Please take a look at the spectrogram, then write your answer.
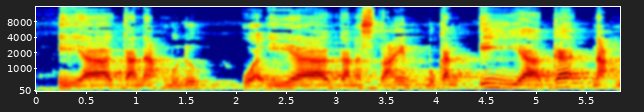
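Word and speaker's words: إياك: ke-10 kalau seandainya ada orang meringankan huruf iyanya Iya kak Iya karena budu wa iyyaka nasta'in bukan Iya Kak Nah wudhu wa iyyaka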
